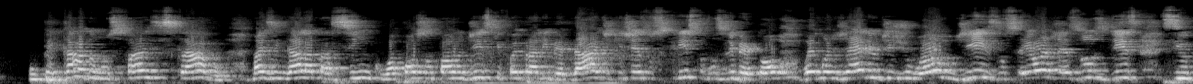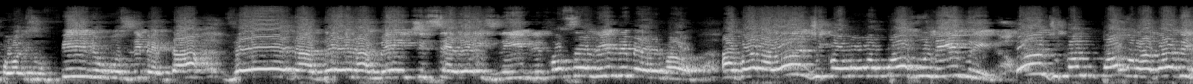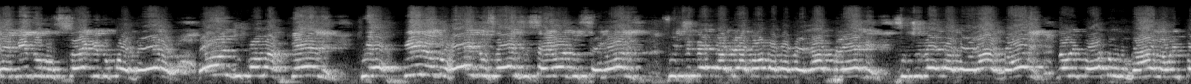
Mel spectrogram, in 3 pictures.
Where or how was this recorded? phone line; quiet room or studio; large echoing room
large echoing room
